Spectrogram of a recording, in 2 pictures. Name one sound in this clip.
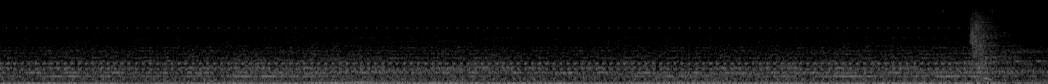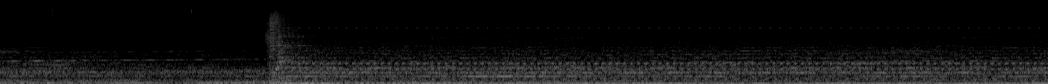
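A laser beam hums steadily, cutting out briefly and then starting again with a sharp burst.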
